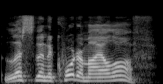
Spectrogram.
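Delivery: high, loud, startled report; young helmsman, high and excited; excited stutter. A narrator's reading. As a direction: blurt it out in a rush of alarm. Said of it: "he stuttered excitedly".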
